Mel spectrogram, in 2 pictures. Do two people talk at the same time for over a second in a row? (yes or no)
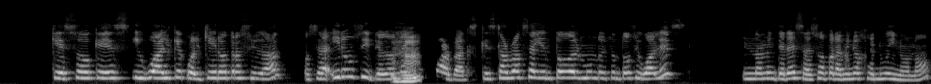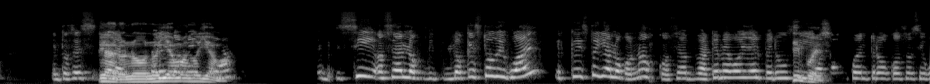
yes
